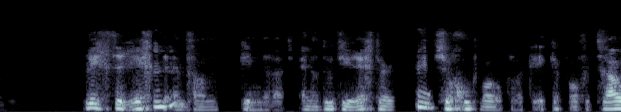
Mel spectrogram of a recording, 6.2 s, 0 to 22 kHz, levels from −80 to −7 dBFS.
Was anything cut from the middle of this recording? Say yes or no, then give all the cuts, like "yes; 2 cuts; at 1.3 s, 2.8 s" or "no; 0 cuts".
yes; 2 cuts; at 1.9 s, 2.9 s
